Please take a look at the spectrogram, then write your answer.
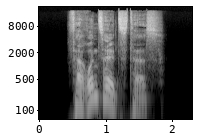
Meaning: strong/mixed nominative/accusative neuter singular superlative degree of verrunzelt
- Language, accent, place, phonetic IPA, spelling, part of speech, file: German, Germany, Berlin, [fɛɐ̯ˈʁʊnt͡sl̩t͡stəs], verrunzeltstes, adjective, De-verrunzeltstes.ogg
